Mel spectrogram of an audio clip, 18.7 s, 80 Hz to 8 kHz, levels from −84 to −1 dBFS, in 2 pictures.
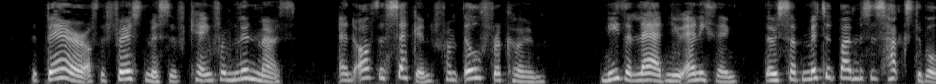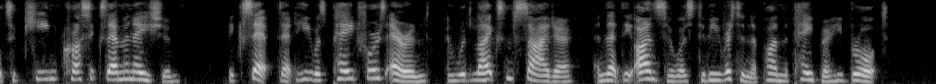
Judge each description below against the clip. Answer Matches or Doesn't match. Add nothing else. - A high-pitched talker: Matches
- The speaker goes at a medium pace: Matches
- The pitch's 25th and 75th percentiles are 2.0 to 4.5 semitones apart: Doesn't match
